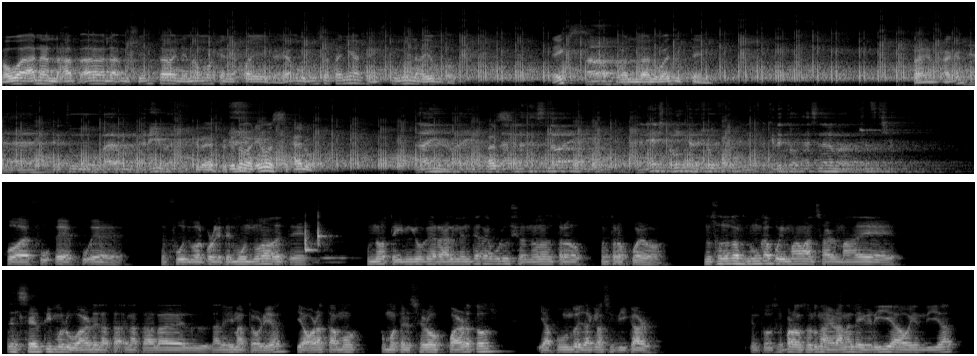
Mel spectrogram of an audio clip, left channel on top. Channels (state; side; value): different; both; correlation 0.02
